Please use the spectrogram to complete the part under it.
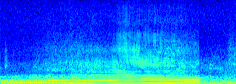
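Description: A rally car racing on a short, tricky track, its engine holding a loud steady rising drone before an abrupt gear change, with a second engine faintly behind.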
